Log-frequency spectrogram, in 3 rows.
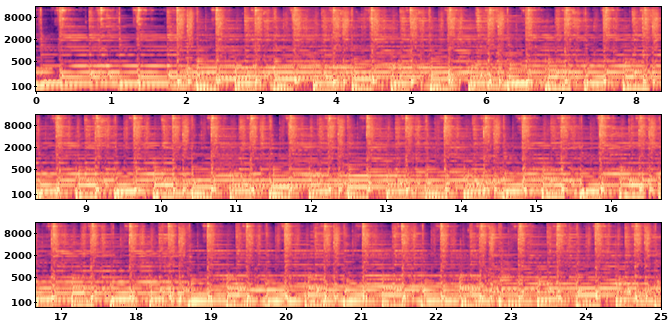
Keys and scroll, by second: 5.1 p, 8.9 v, 9.2 /, 17.3 p, 22.1 v, 22.5 /.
